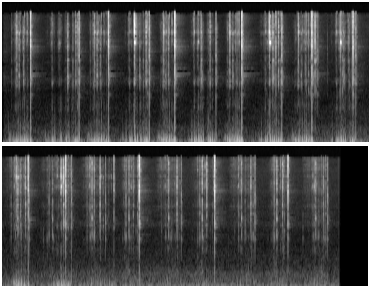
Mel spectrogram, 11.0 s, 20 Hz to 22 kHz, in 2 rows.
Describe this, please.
scoop 2 parts, cross-faded trimmed, faded in-out
I used two manipulated recordings of the ice cream scoop, and cross faded one into the other. I don't think it came out very well, but then again, I made it based on manipulation technique and not composition desire, so I guess it's okay.
manipulated, ice-cream, squeeze, scoop, mechanical, MTC500-M002-s14, gear, noise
